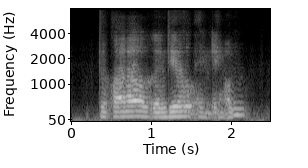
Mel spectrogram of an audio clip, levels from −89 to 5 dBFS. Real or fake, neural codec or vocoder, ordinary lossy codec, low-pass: fake; codec, 16 kHz, 0.5 kbps, FreqCodec, smaller model; none; none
